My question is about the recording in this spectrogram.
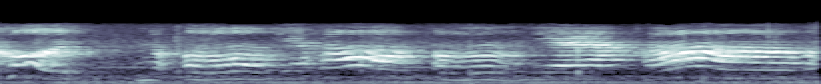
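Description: A high, childlike cartoon voice singing a melody with bending, wavering notes over soundtrack music, played back from a TV and picked up by a phone, with a steady low hum underneath.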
